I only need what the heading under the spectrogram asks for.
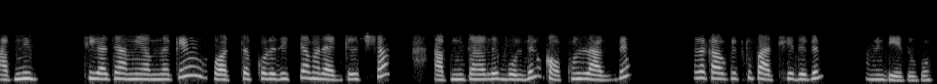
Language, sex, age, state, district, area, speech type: Bengali, female, 30-45, West Bengal, Hooghly, urban, conversation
